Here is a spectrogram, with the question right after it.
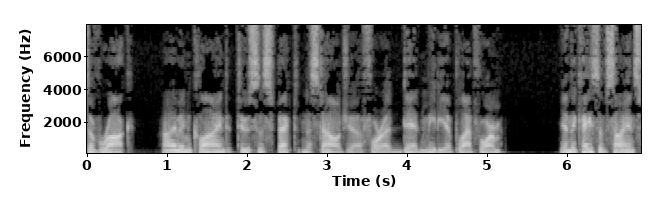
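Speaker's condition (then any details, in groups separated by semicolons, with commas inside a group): No condition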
